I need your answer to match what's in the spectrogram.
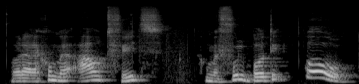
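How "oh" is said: sudden high startled oh; short startled exclamation; surprised oh. Real, not acted. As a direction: caught off guard by something on screen.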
